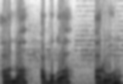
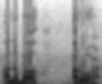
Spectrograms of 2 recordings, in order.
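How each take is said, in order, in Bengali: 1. তিনটি শব্দই পুরোপুরি বলা হয়। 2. প্রথম দুটি শব্দ মিশে একটি সংক্ষিপ্ত শব্দ হয়ে যায়। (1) "যেমনটি বলা যায় আমি যেতে চাই" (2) "আরো সংক্ষেপে বলা হয়"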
